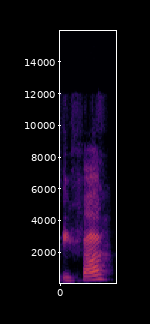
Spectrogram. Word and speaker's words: Aoife: My name is Aoife. I know it is completely different to how it sounds, but that's how it's pronounced.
